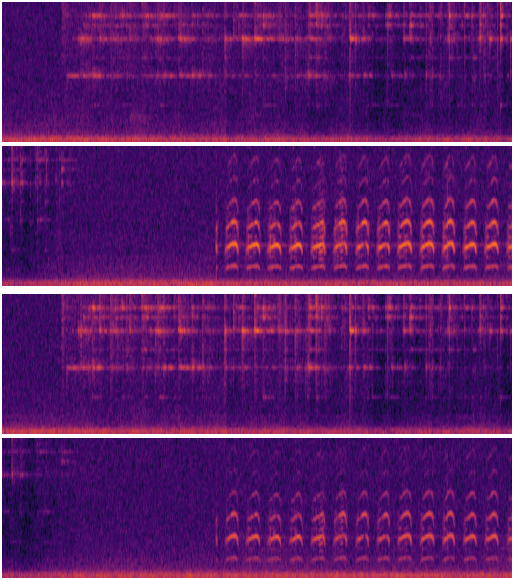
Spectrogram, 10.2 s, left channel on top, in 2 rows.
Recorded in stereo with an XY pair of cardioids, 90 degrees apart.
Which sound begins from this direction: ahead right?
Keys jangling, at 0.6 s.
